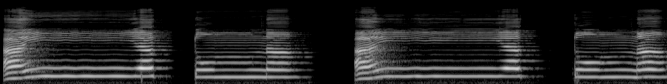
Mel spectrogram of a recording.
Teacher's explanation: یہاں پر دیکھیے نون ساکن ہے اور نون ساکن کے بعد حرف یا آ رہا ہے تو یہاں پر ہم ادغام ناقص کا قاعدہ کریں گے، یعنی کہ ملا کر پڑھیں گے اور غنہ بھی کریں گے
